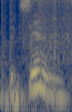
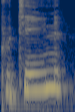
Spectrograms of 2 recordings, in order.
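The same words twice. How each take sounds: First: It is said with a French Canadian accent. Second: It is said with an English accent.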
